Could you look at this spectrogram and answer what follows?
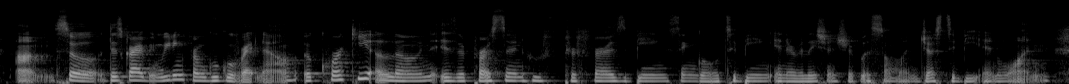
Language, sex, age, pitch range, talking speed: English, female, 20-39, 150-190 Hz, 175 wpm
